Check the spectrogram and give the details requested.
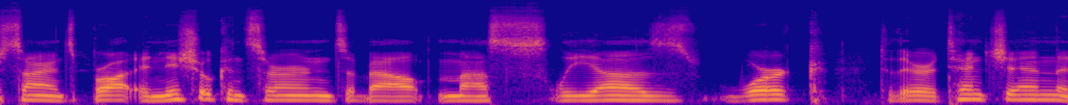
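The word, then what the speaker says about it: Masliah: But over the past 2 years, questions have arisen about some of Masala. How do you say his name? Masila. Masila. You were great. Maslia.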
